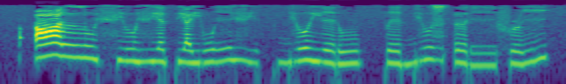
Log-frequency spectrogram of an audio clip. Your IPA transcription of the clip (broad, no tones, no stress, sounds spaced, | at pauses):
ʔ ɑ lː u fʲ u vʲ æ pʲ ɑ j w e̤ vʲ e̤ k bʲ o j e ɾ u pː e bʲ u z ʔ ø ɾ e̤ f ɹ i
